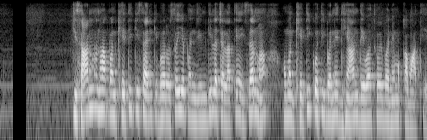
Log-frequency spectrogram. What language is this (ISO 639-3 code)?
hne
